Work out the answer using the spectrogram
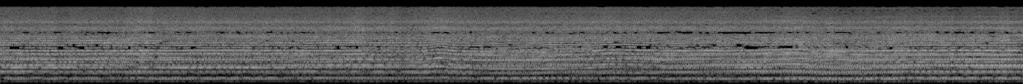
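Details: DJI Mavic Pro in flight with a propeller cage and smaller props: strained, high-pitched multi-tone whine rising and dipping together; the motors seem to work very hard and spin too fast, which the owner suspects is due to the smaller props.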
